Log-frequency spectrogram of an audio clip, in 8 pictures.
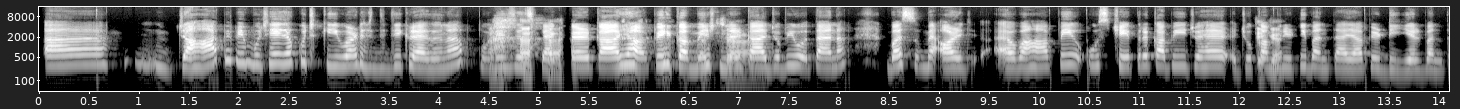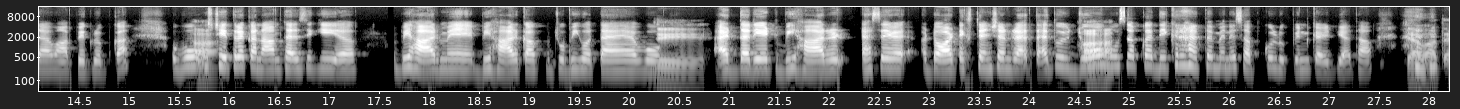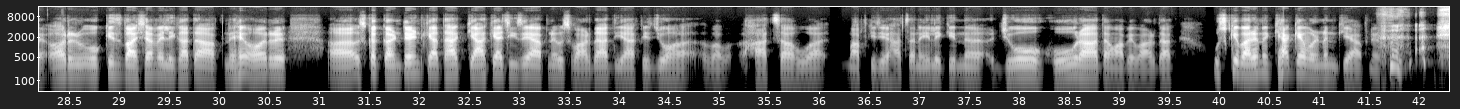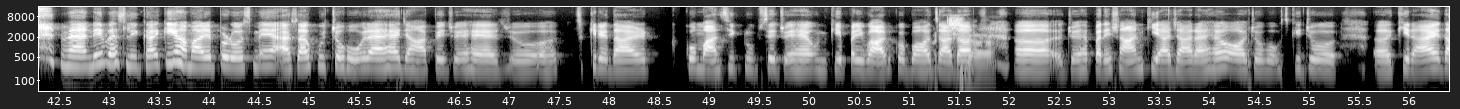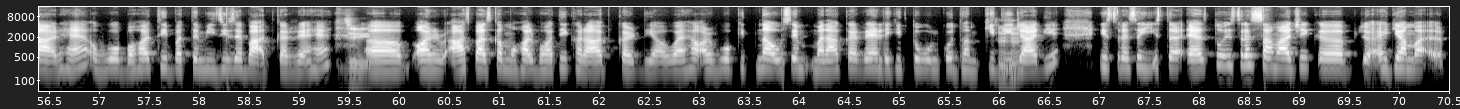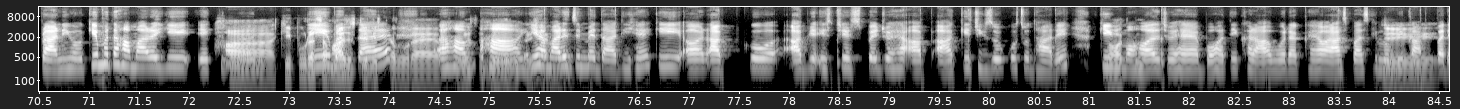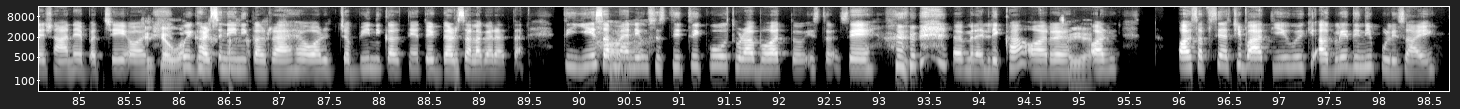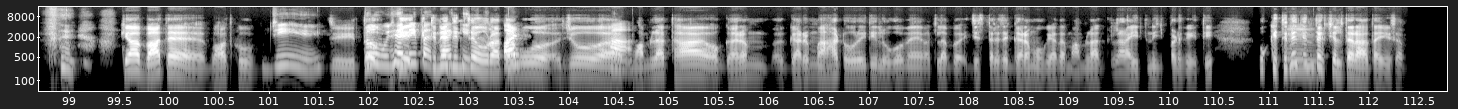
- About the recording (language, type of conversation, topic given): Hindi, podcast, ऐसी कौन-सी याद है जिस पर आपको गर्व है?
- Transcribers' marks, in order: tapping; in English: "कीवर्ड्स"; laugh; laughing while speaking: "या फिर कमिश्नर"; in English: "कम्युनिटी"; in English: "ग्रुप"; in English: "एट द रेट"; in English: "डॉट एक्सटेंशन"; laughing while speaking: "रहा था"; in English: "लूप इन"; chuckle; in English: "कंटेंट"; laugh; "किरायेदार" said as "किरेदार"; laughing while speaking: "एस"; in English: "डिस्टर्ब"; chuckle; chuckle; chuckle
